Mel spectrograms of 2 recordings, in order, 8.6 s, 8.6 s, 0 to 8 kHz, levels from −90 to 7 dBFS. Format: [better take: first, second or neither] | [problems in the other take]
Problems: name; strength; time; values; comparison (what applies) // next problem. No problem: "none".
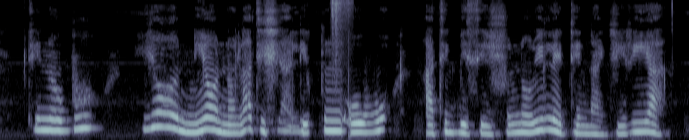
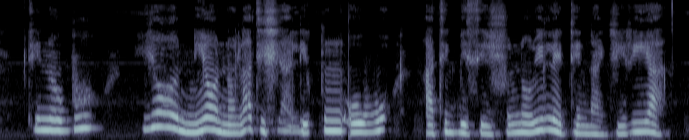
second | background sound (Rattle (instrument)); 10 dB below the speech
